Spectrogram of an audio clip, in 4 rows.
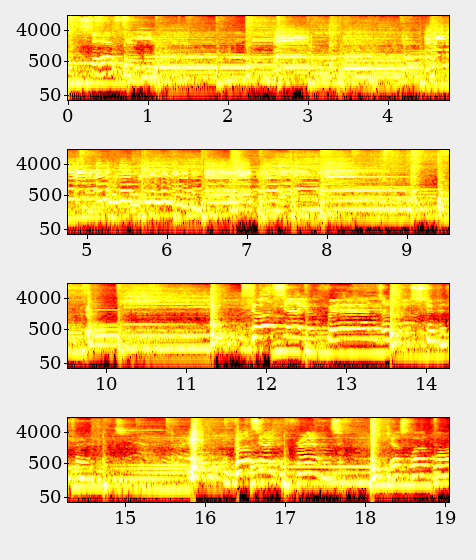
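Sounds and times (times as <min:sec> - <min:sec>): bass guitar: 0:00.0 - 0:19.0
drums: 0:00.0 - 0:19.0
electric guitar: 0:00.0 - 0:19.0.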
